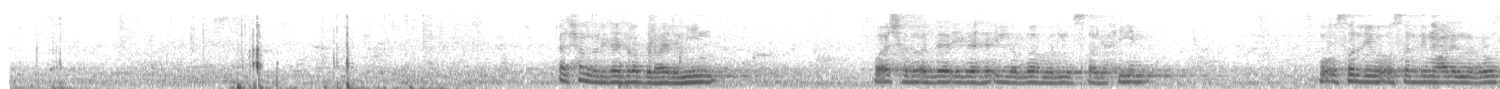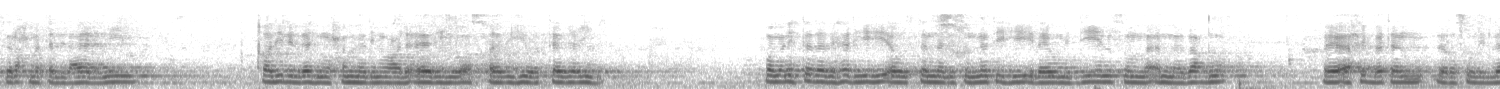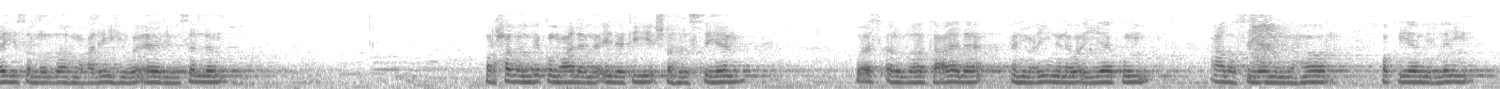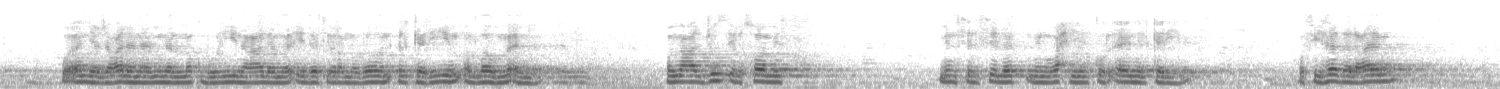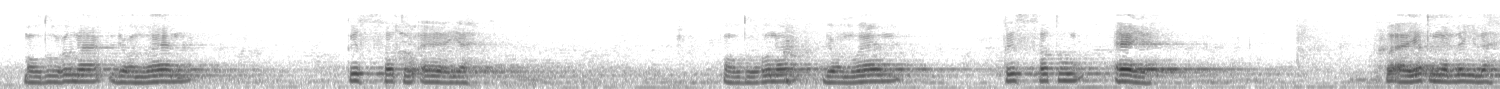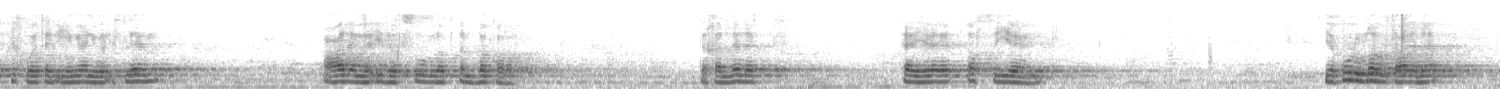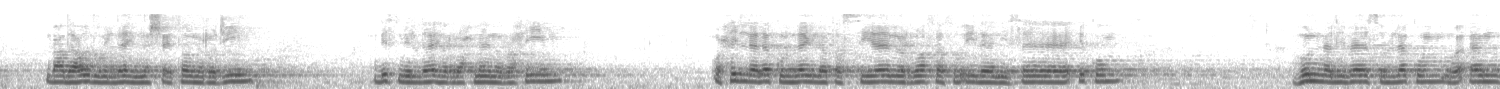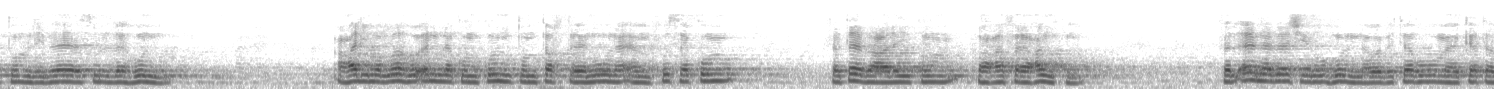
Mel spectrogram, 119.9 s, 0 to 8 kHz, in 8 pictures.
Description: مسجد الجمعية الإسلامية بالسارلند ـ ألمانيا
درس 01 رمضان 1432 هـ الموافق 01 أغسطس 2011 م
